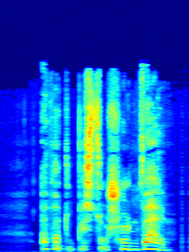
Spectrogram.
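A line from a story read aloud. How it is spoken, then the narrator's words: Whining. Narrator (German): jammert Klee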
